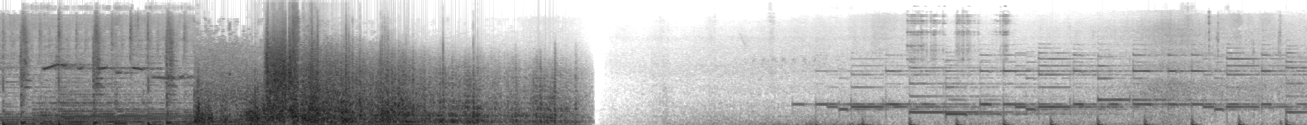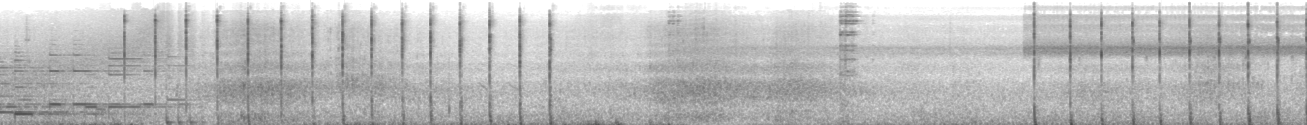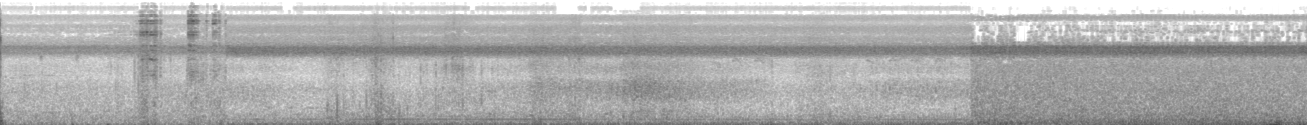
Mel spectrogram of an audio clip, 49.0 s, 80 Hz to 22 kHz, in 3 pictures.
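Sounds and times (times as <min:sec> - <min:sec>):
low rushing background: 0:00.0 - 0:07.4, 0:08.3 - 0:18.2
steady high-pitched buzz: 0:10.2 - 0:18.1
sharp evenly spaced knocks: 0:10.8 - 0:16.2, 0:18.2 - 0:23.4, 0:29.2 - 0:33.1.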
